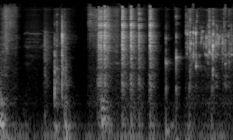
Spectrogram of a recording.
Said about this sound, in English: Now, this is an interesting Cabernet. Grand Sud. Never heard of it. Grand Sud Cabernet. And, this looks like an interesting wine. All right, we'll open it up and we'll... pour a little in the glass.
